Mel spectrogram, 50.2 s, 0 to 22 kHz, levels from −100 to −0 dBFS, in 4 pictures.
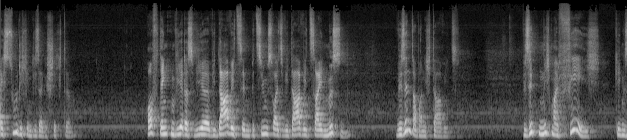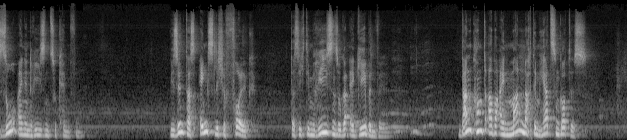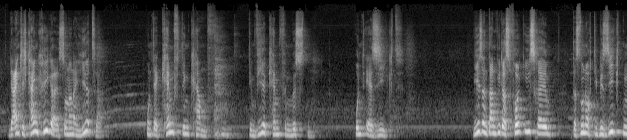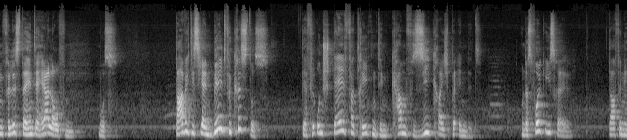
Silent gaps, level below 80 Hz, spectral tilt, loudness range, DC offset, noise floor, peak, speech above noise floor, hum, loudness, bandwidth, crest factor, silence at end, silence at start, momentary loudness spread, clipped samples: none; -78 dBFS; -5 dB/octave; 7 LU; under 0.1%; -59 dBFS; -4 dBFS; 35 dB; none; -25 LUFS; 18.5 kHz; 22 dB; 0 s; 0 s; 17 LU; under 0.1%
